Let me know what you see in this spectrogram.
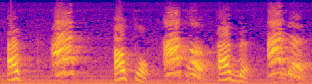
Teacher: زبان کا اگلا حصہ اور تالو کا جو کھردرا حصہ ہے ان کے آپس میں ملنے سے یہ تینوں حروف ادا کیے گئے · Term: کھردرے تالو کے حروف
